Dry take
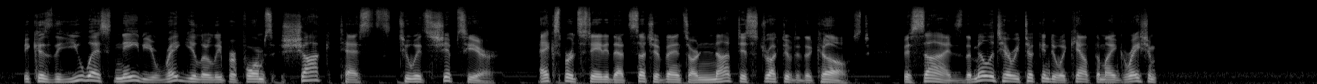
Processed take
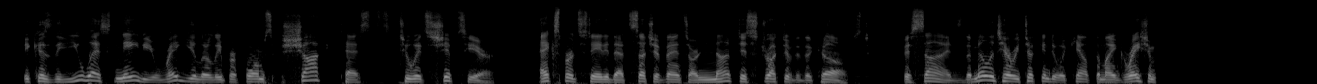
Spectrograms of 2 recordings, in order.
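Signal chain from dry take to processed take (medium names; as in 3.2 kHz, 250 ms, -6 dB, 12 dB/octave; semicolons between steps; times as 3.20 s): single-diode clipper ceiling -19.5 dBFS; rotary cabinet horn 6 Hz, later 0.85 Hz, at 1.48 s; crossover distortion -57.5 dBFS; trim -7 dB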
